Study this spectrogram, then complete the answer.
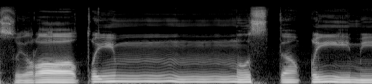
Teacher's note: قاف کو موٹا ادا کریں گے، نون مشدد پہ غنہ ہے، نی یا مدہ ہے، مد اصلی ہے یا مدہ، را کو موٹا، اور یہاں مد جائز ہو رہی ہے، مد اصلی ہے، صاد کو موٹا ادا کریں گے، را کو موٹا ادا کریں گے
